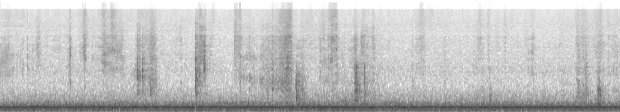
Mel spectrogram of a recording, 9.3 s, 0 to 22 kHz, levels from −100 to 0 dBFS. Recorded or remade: remade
